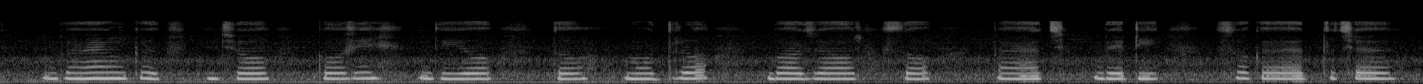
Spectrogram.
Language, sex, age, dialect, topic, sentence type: Maithili, female, 60-100, Bajjika, banking, statement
